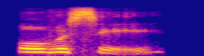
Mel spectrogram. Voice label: "oversee", Indian

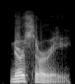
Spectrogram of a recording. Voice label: "nursery", American

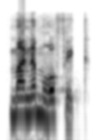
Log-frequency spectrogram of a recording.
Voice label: "Monomorphic", Indian

